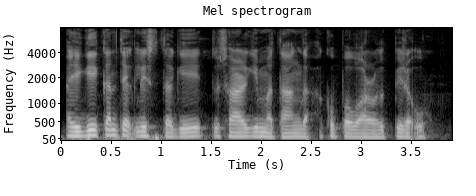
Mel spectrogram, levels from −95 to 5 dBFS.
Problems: none marked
